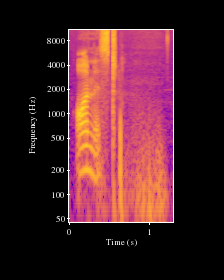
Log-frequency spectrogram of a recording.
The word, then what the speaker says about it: honest: Note that honest is the letter H is silent. We say honest, which begins with a vowel sound.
